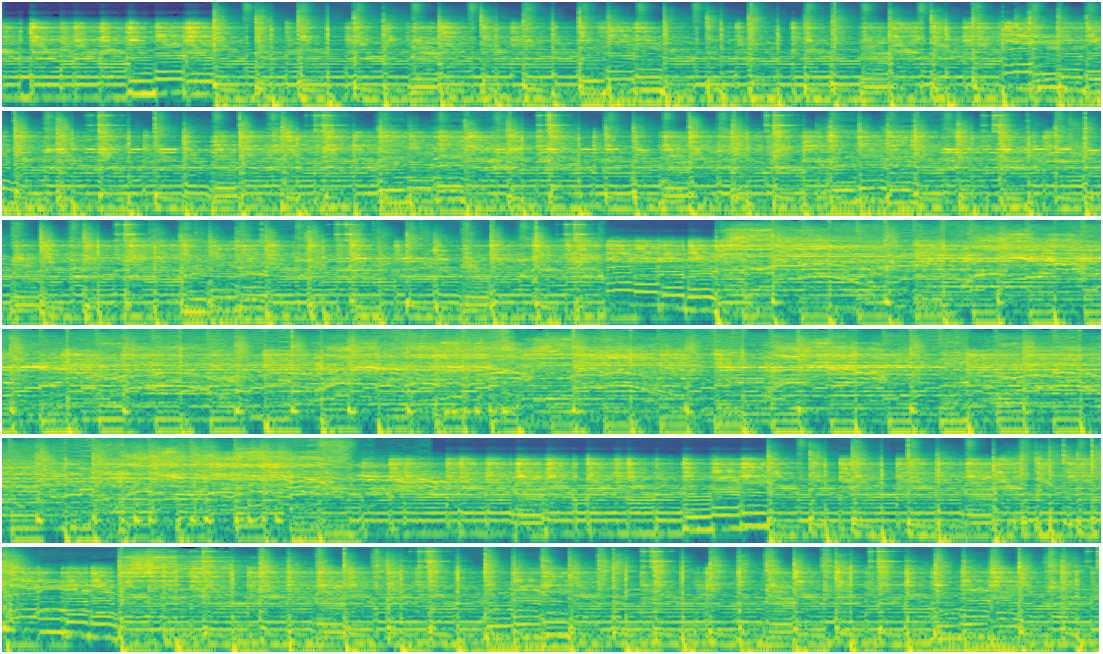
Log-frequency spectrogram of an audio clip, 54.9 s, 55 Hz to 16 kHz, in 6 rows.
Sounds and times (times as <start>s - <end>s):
Techno: 1.8s - 40.6s, 43.0s - 54.9s.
